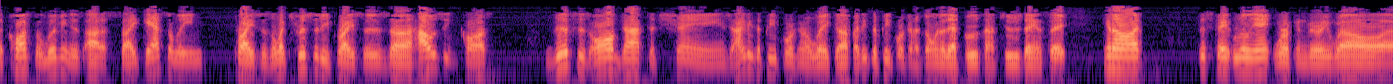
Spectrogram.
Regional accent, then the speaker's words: San Diego, California, United States; But I'm from San Diego. It's a coastal desert.

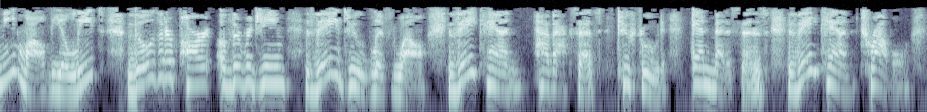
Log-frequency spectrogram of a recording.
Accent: Florida, United States; I was, born here, born and raised in South Florida. So I'm, first of all, an American.

